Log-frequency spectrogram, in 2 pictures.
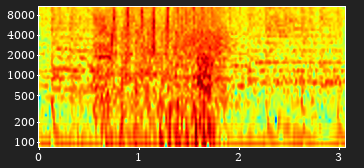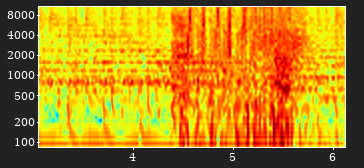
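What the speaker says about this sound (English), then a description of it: "your pin missile is doing so much damage" Pin Missile attack in the Pokémon Violet video game, two bursts of rapid rattling, machine-gun-like hits over a steady background hum, with no voices.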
